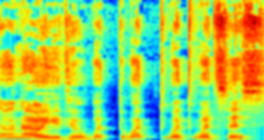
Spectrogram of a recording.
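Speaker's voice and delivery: put-on Italian accent. Retelling what a man said, doing his thick Italian accent. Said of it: "had a really thick Italian accent".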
